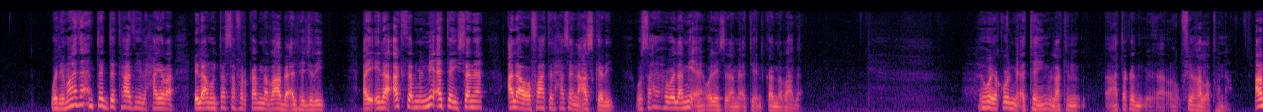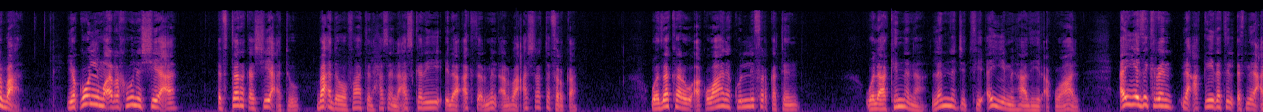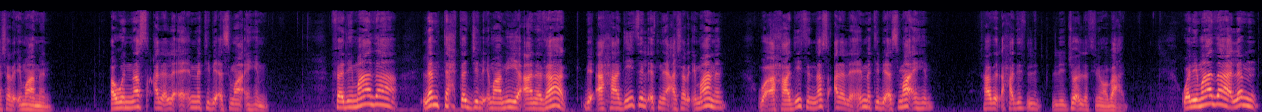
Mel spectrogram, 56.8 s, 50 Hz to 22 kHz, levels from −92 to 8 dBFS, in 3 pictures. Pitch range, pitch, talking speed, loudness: 120-185 Hz, 155 Hz, 100 wpm, -23 LUFS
